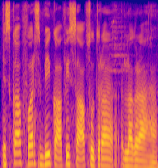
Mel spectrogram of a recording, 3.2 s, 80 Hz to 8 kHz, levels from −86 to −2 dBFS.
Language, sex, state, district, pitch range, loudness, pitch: Hindi, male, Jharkhand, Palamu, 120-155 Hz, -15 LUFS, 135 Hz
